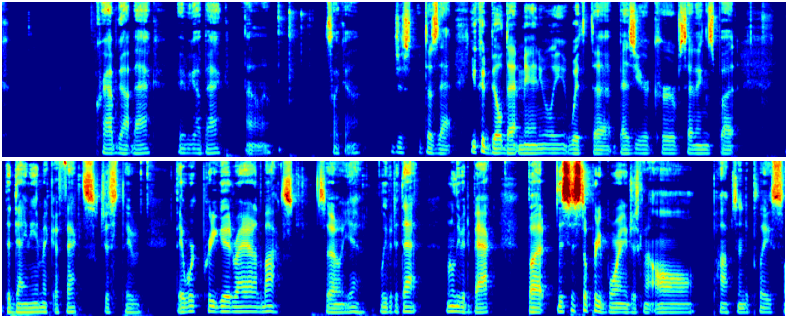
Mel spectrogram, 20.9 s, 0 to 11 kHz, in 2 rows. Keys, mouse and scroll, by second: 3.1 shift+middle click, 11.3 t, 14.5 space, 15.1 t, 17.1 click, 17.9 space.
